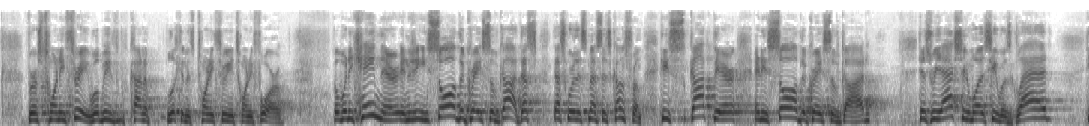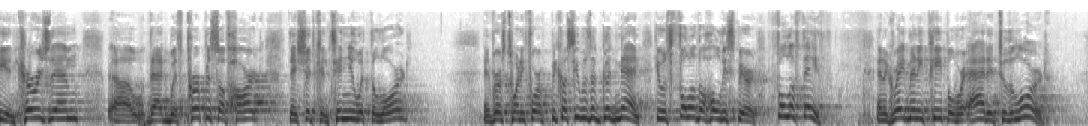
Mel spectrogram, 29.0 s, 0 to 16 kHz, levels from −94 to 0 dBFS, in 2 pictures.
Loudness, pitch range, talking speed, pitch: -25 LUFS, 195-240 Hz, 195 wpm, 220 Hz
